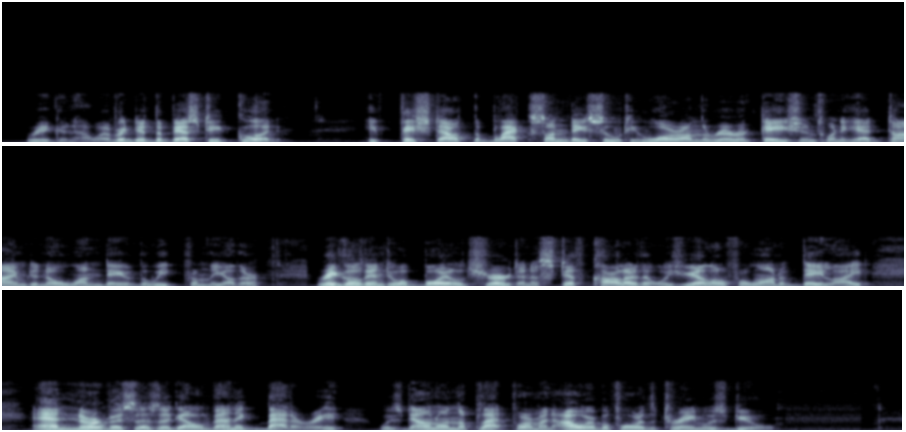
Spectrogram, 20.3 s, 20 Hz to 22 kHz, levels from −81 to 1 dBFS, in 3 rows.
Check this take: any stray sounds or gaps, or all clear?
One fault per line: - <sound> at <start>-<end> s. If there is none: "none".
none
